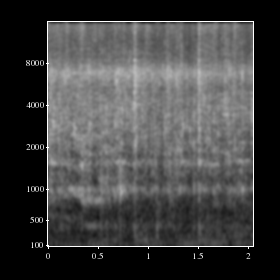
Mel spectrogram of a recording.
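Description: Whole spices sizzling and crackling in hot ghee in an aluminium pressure cooker, with a steady sizzle full of small pops as a steel ladle stirs them.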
